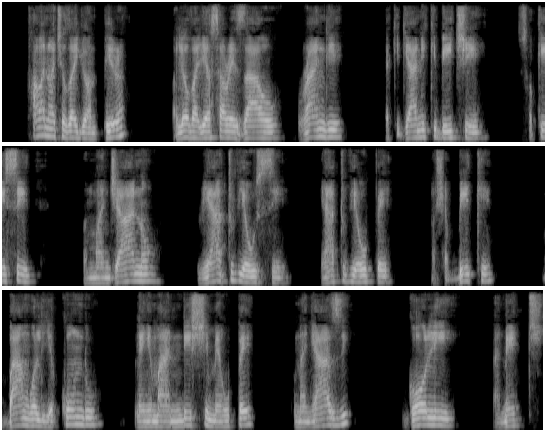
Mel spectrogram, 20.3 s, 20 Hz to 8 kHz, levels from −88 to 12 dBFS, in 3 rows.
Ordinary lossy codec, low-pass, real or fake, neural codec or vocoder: MP3, 48 kbps; 7.2 kHz; fake; codec, 16 kHz, 4.8 kbps, FACodec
